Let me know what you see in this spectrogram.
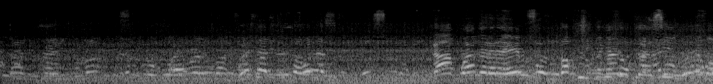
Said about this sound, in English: This is one of Kigali's busiest bus stations. The public service vehicles picking up and dropping off passengers here are popularly known as coasters.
